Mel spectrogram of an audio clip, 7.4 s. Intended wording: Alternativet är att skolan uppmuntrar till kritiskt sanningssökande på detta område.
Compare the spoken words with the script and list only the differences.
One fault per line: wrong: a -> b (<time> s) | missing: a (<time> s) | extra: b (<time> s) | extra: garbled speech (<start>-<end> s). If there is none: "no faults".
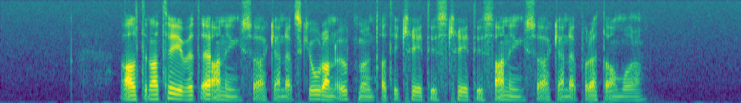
wrong: att -> sanningssökande (2.1 s)
extra: kritiskt (4.5 s)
